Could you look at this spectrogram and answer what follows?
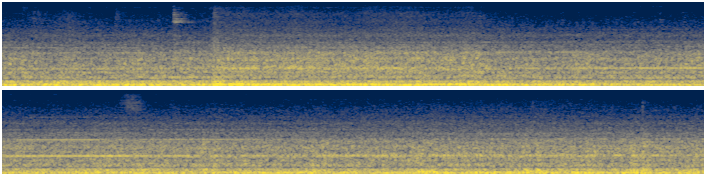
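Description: Docklands Light Railway train running along the track, heard from inside the carriage: a steady low rumble of wheels on rail with a faint steady whine over it.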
